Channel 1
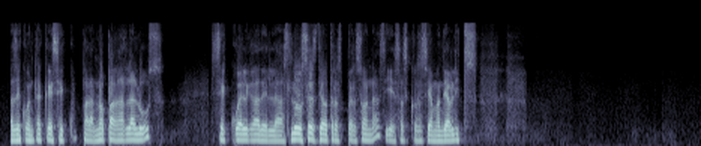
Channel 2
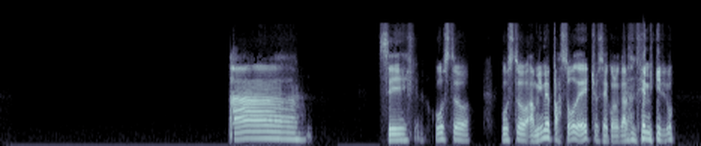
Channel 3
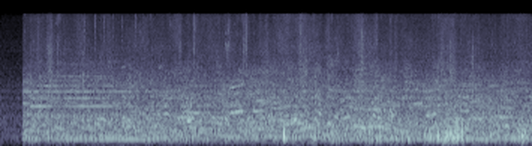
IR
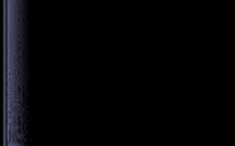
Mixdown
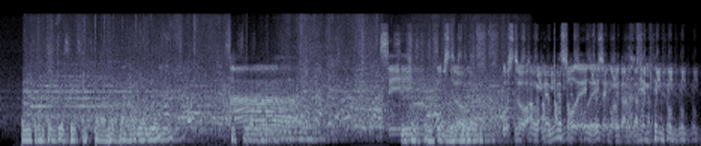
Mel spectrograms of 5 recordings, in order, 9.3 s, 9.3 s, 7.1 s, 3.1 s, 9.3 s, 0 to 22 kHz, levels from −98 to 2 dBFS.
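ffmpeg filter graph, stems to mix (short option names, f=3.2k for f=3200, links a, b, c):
-filter_complex "[0:a]acompressor=threshold=-27dB:ratio=6,adelay=150,volume=-5.5dB,asplit=3[a][b][c];[a]atrim=end=3.55,asetpts=PTS-STARTPTS,afade=t=out:st=3.546:d=0.004:c=hsin[d];[b]atrim=start=3.55:end=5.35,asetpts=PTS-STARTPTS,volume=0[e];[c]atrim=start=5.35,asetpts=PTS-STARTPTS,afade=t=in:d=0.004:c=hsin[f];[d][e][f]concat=n=3:v=0:a=1,asplit=2[g][h];[h]volume=-4dB[i];[1:a]equalizer=f=7.2k:w=1.5:g=-2.5,volume=2.5dB,asplit=2[j][k];[k]volume=-17.5dB[l];[2:a]volume=-4dB[m];[j][m]amix=inputs=2:normalize=0,highpass=680,acompressor=threshold=-30dB:ratio=3,volume=0dB[n];[i][l]amix=inputs=2:normalize=0,aecho=0:1:165|330|495|660|825:1|0.36|0.13|0.0467|0.0168[o];[g][n][o]amix=inputs=3:normalize=0,alimiter=limit=-23.5dB:level=0:latency=1:release=43"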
